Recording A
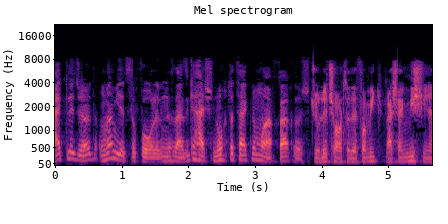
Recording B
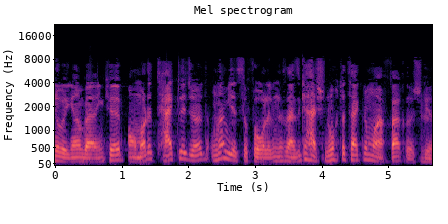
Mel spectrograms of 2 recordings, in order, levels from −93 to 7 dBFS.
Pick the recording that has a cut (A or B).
A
